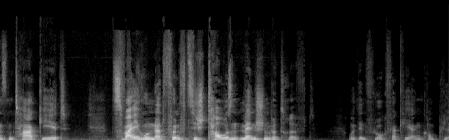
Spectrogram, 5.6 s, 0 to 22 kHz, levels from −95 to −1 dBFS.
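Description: Zipper noise appears from 3.40 to 3.80 s, just before "und den". The speech level drops by roughly 15 dB, but instead of gliding down it falls in hard 3 dB steps, around fifteen per second, with no smoothing between them. Each abrupt jump in gain puts a small click into the waveform, so the fade is heard as a rapid ticking or zipping laid over the speech for as long as the level is moving.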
